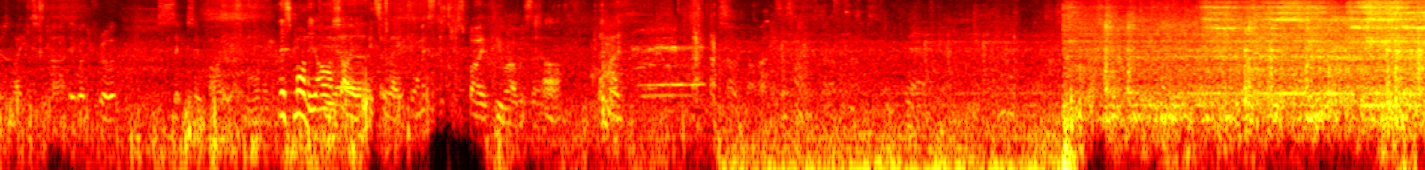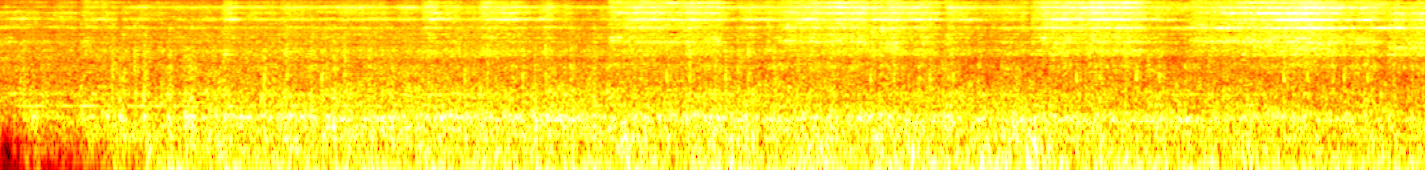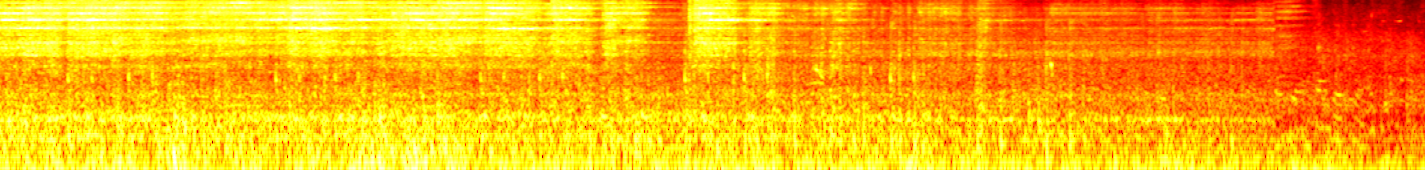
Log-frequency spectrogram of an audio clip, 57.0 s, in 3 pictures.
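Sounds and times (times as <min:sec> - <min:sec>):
train running past: 0:09.5 - 0:57.0
wheels squealing on rails: 0:12.7 - 0:55.5.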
